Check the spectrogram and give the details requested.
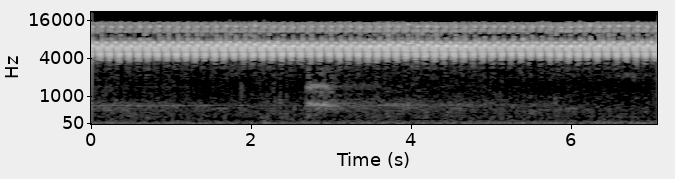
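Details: River warbler singing: a continuous, dry, insect-like buzz made of rapid, evenly spaced high pulses, steady and unbroken throughout, with a faint lower call note briefly in the background.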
